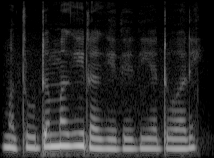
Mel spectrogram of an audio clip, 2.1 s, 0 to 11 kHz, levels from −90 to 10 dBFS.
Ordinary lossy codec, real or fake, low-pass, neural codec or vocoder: none; real; none; none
